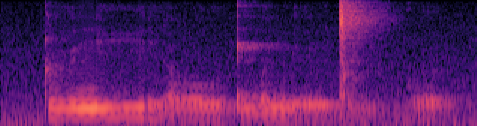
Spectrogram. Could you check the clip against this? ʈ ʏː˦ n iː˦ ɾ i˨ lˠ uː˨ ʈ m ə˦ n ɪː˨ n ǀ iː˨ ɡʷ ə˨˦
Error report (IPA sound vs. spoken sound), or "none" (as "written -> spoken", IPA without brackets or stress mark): none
